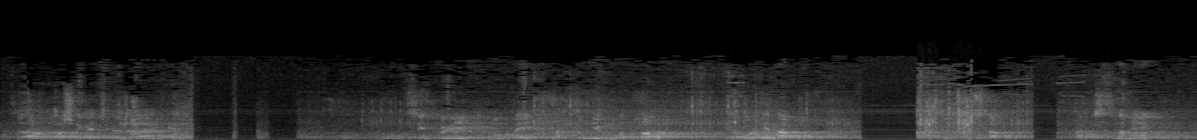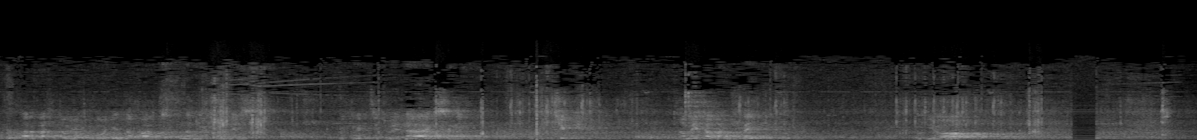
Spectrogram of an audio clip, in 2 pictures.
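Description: A man speaks steadily into a microphone, heard through loudspeakers in an echoing hall.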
